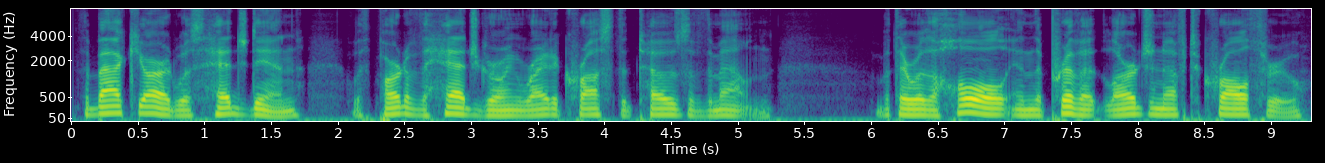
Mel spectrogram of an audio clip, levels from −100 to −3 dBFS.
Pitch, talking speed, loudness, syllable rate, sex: 110 Hz, 205 wpm, -18 LUFS, 3.4 syllables/s, male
